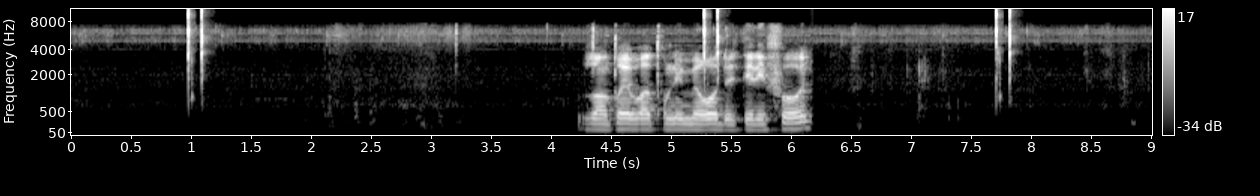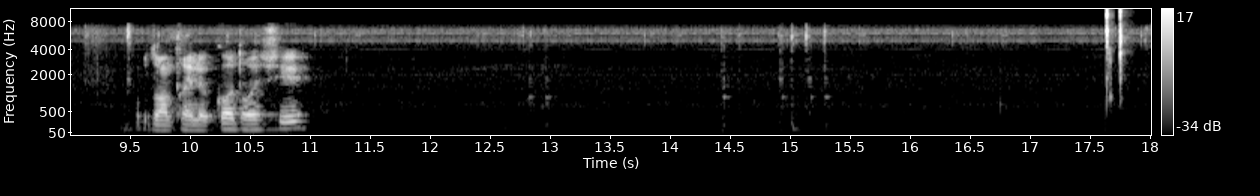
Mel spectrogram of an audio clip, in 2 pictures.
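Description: A computer mouse clicks sharply a few times.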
